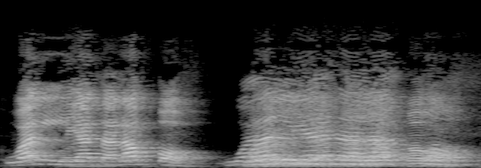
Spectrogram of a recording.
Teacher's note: Hati-hati yang lam kedua tebal.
